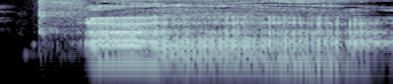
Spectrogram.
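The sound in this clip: A voice imitates a loud groan: one long, sustained, drawn-out moan that starts abruptly and holds steady at full loudness for well over a second with no talk around it.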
